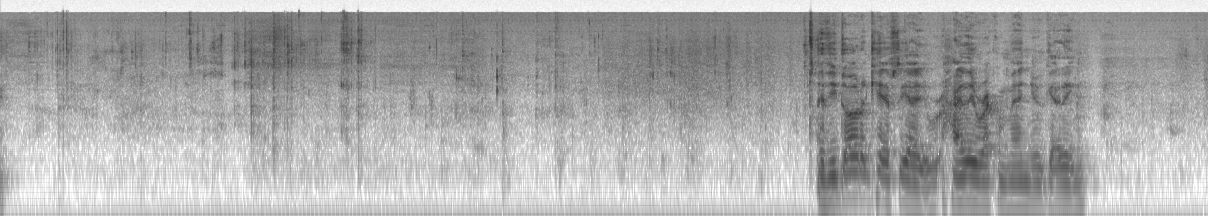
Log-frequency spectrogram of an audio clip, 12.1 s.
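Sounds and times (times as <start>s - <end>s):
person chewing crispy chicken: 0.1s - 8.2s.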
